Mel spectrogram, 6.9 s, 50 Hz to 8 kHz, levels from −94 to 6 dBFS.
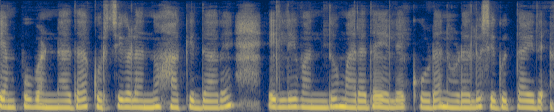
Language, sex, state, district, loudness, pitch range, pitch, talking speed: Kannada, female, Karnataka, Raichur, -15 LUFS, 175-195 Hz, 185 Hz, 105 wpm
